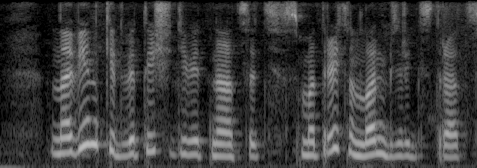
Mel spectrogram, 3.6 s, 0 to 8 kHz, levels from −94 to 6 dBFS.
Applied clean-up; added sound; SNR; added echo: none; none; none; none.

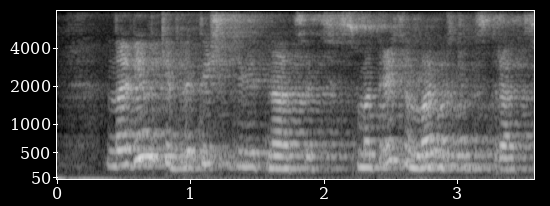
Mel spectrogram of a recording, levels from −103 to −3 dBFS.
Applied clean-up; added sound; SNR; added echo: none; none; none; reverberation time 1.1 s.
